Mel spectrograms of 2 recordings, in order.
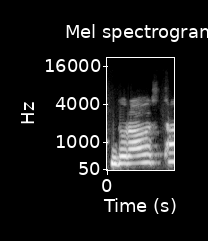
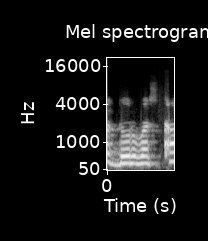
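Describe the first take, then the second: First: "दुरावस्था" as du-raa-vas-thaa; full "raa" syllable in "दुरावस्था"; wrong long vowel. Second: "दुर्वस्था" as dur-vas-thaa; correct short form. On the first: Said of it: "दुरावस्था नहीं होगा". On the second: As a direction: say "दुर्वस्था" with no long aa after the r. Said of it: "क्या होगा?". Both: Shown as a demonstration.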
